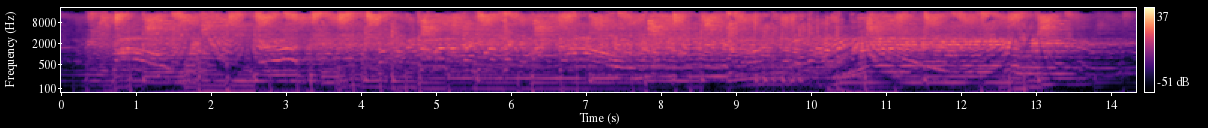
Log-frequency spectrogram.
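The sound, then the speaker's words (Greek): A large crowd on a protest march shouts and chants slogans together in a dense, continuous roar of overlapping voices, loud, sustained for several seconds before fading out at the end; the march, part of a nationwide pensioners' mobilization in Greece on 1 October, ended at the Maximos Mansion. “Ακολούθησε δυναμική πορεία φωνάζοντας συνθήματα, η οποία κατέληξε στο Μέγαρο Μαξίμου.”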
